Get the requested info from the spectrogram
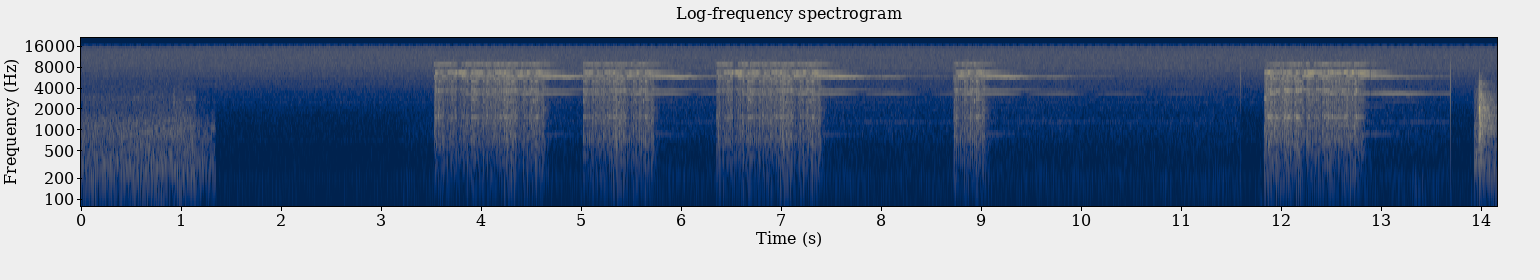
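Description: A telephone ringing in five bursts of about a second each, with gaps between them. Each ring is a bright ringtone of several steady high pitches, and the fourth ring is shorter. Before the first ring, music cuts off about a second in.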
